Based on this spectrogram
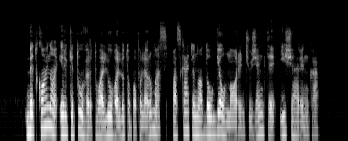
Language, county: Lithuanian, Kaunas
